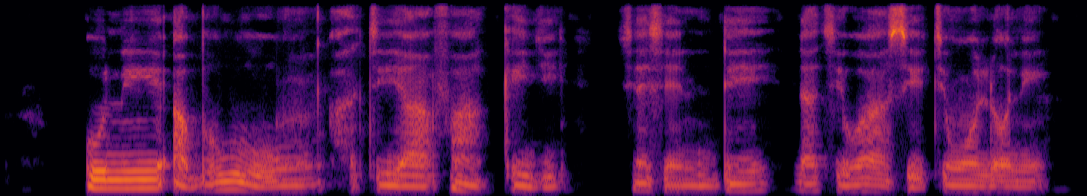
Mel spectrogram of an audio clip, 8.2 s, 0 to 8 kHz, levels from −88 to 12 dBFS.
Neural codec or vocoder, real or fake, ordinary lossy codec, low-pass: autoencoder, 48 kHz, 128 numbers a frame, DAC-VAE, trained on Japanese speech; fake; none; 7.2 kHz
